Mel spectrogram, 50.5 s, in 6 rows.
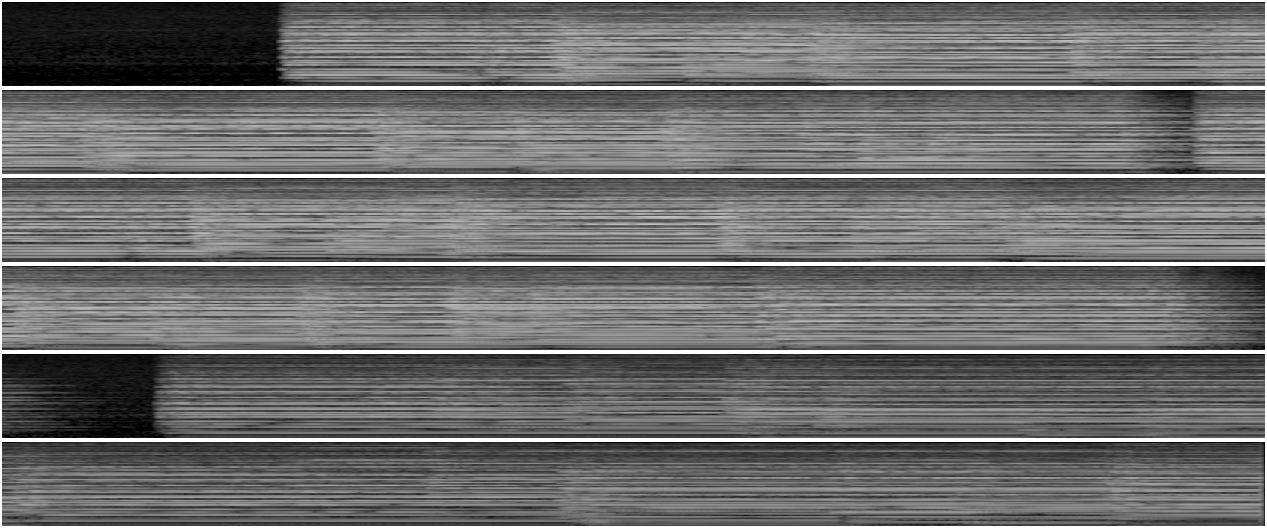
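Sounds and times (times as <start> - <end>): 
fanfare on a small organ: 1.9 - 34.1, 34.8 - 50.5.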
